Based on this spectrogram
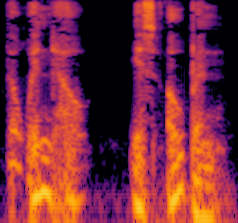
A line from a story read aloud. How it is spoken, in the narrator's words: whispered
